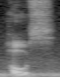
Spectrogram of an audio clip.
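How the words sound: It is said with a Canadian accent. "originally, growing up in Canada"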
